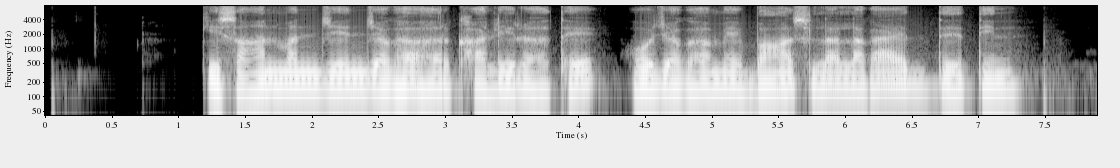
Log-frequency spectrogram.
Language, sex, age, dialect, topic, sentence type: Chhattisgarhi, male, 56-60, Northern/Bhandar, agriculture, statement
